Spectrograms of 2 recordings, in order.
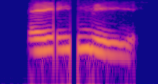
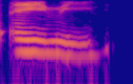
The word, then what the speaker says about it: Aimee: Amy, A-I-M-E-E. Flores, F-L-O-R-E-S. – Okay, can you spell that first and last name again for me? The phone was breaking up. – My first name is Amy, A-I-M-E-E. My last name is Flores, F-L-O-R-E-S.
